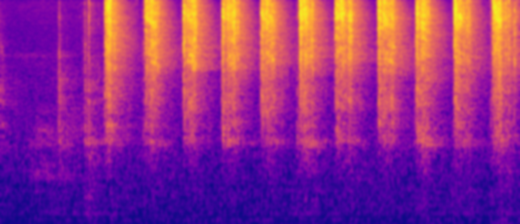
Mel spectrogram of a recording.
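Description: A metal part slides back and forth with a rhythmic scraping.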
